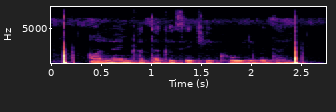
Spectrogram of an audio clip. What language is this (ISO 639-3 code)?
bho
